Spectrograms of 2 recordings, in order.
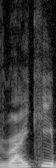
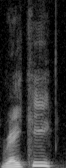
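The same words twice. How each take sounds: First: The first syllable does not sound like 'rake'. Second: The first syllable sounds like 'rake'. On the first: The speaker calls it wrong. "I said Reiki, I think I mispronounced this already" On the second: The speaker calls it right. "it's pronounced Reiki. Like with a rake"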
